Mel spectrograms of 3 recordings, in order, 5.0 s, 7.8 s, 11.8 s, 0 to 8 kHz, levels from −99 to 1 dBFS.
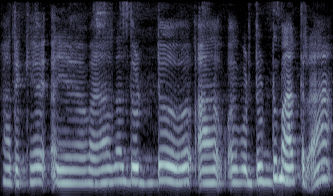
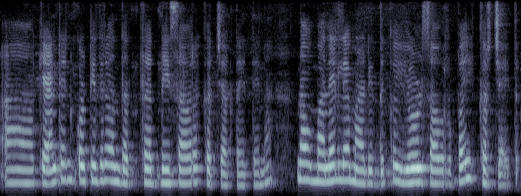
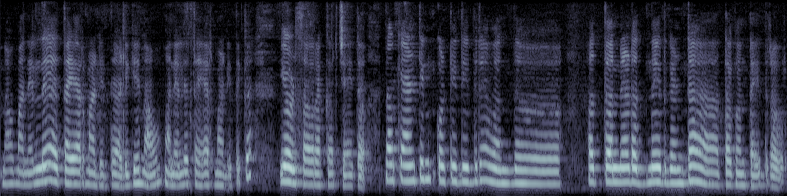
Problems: none marked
